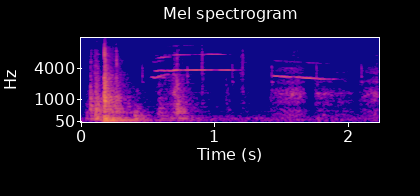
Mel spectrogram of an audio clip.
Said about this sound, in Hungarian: Felkelt, és óvatosan az ajtóhoz ment. Neki tapasztotta a fülét, és hallgatódzott. Semmi. Aztán erőt vett magán, és kinyitotta az ajtót.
